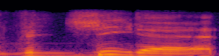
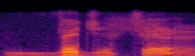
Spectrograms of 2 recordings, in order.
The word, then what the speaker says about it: Vegeta: meth vegeta excuse me it is vegeta not vegetarian excuse me sir but i believe the name is kakarot sorry i try to say it like the real word vegetable yeah yeah well fireworks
